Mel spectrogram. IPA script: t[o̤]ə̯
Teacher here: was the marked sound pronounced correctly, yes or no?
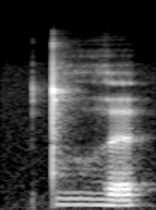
yes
